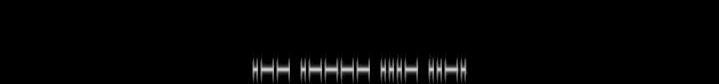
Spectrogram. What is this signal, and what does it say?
Morse code, heard as a keyed tone, about 30 wpm, 700 Hz. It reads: W1VF
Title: USA Call Signs - 4 Characters - Repeated 3x - 30wpm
